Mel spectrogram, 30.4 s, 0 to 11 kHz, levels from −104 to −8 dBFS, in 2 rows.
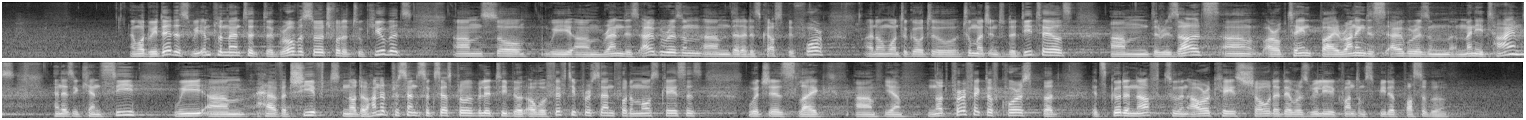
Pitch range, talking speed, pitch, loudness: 115-165 Hz, 185 wpm, 130 Hz, -19 LUFS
